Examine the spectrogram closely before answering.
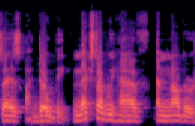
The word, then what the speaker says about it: Adobe: or a dope its Adobe as in ah do be double e unfortunately a lot of people do not pronounce the e at the end the correct pronunciation for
